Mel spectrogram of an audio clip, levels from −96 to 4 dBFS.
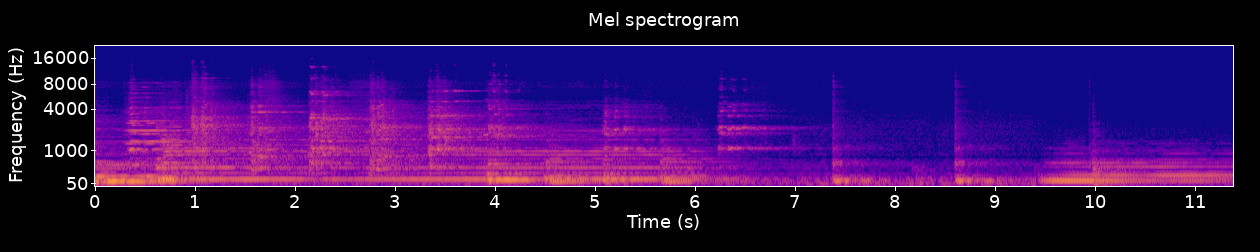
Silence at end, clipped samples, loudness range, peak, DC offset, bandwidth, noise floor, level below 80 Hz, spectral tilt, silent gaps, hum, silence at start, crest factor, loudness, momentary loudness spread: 0 s; under 0.1%; 10 LU; -18 dBFS; under 0.1%; 13.5 kHz; -60 dBFS; -60 dBFS; -6.5 dB/octave; none; none; 0 s; 20 dB; -38 LUFS; 17 LU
